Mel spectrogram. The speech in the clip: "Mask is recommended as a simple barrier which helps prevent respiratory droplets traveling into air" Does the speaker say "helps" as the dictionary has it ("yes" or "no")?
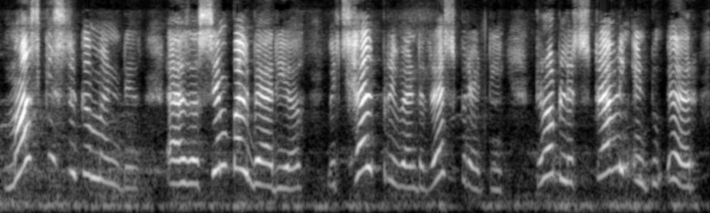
no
